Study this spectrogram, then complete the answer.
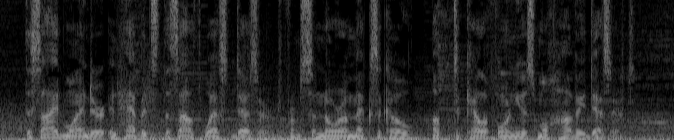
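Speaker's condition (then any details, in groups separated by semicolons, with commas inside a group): No condition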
